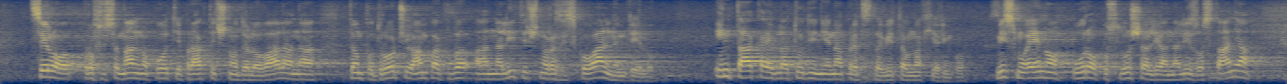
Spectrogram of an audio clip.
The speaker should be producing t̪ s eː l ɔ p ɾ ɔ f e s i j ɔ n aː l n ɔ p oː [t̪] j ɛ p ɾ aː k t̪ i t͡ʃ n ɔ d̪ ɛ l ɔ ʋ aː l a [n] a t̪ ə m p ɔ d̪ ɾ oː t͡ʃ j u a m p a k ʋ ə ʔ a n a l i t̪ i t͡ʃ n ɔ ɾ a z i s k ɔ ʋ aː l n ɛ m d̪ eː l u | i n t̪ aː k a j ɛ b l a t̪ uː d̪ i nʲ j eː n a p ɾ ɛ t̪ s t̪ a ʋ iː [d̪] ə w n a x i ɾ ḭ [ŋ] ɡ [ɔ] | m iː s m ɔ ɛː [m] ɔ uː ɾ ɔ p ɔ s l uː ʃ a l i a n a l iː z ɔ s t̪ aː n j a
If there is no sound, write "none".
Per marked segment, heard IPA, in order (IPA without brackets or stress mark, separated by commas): t̪, n, t̪, ŋ, u, n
